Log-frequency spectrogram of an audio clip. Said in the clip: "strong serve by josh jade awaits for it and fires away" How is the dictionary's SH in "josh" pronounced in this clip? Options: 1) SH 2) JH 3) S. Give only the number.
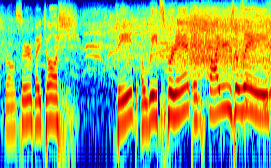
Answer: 1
